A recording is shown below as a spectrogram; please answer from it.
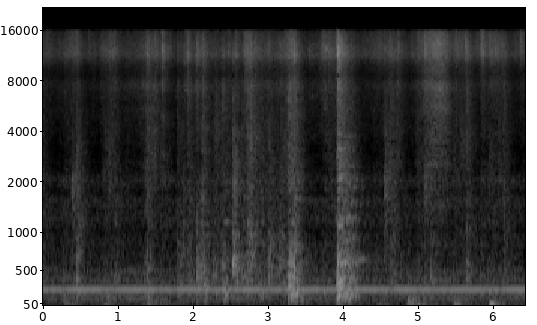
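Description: Pampered Chef electric ice cream maker running with a steady hum as its paddle churns the mix, with two short knocks about three and four seconds in.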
